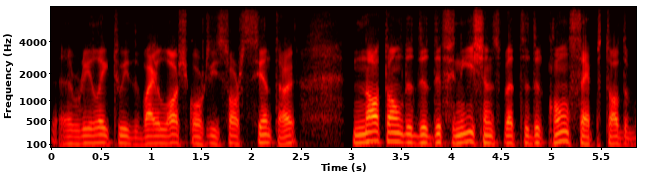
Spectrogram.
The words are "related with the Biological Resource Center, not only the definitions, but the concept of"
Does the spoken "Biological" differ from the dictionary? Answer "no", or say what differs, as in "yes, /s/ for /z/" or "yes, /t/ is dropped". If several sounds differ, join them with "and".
yes, /ʒ/ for /dʒ/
